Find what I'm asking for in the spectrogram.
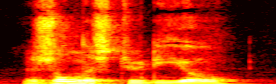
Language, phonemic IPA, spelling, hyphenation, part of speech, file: Dutch, /ˈzɔ.nəˌsty.di.oː/, zonnestudio, zon‧ne‧stu‧dio, noun, Nl-zonnestudio.ogg
- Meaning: solarium (establishment with sunbeds)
